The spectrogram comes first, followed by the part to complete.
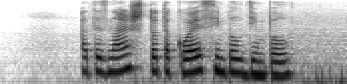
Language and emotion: Russian, neutral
